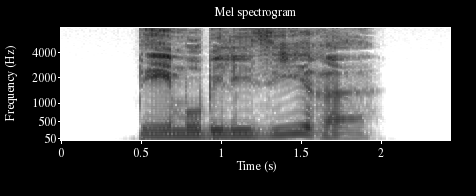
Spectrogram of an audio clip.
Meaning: inflection of demobilisieren: 1. first-person singular present 2. first/third-person singular subjunctive I 3. singular imperative
- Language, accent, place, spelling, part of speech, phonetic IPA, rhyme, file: German, Germany, Berlin, demobilisiere, verb, [demobiliˈziːʁə], -iːʁə, De-demobilisiere.ogg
